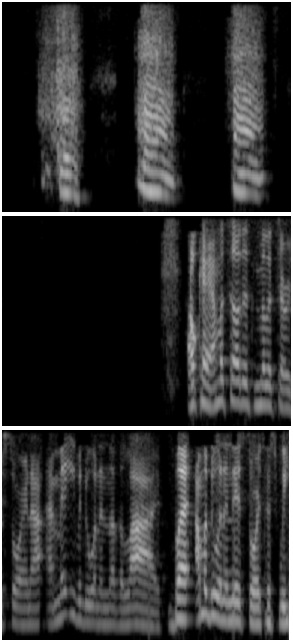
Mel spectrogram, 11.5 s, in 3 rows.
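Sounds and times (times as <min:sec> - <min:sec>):
person blowing nose: 0:00.5 - 0:01.2, 0:01.8 - 0:03.7, 0:06.0 - 0:06.3
speech: 0:00.5 - 0:01.2, 0:01.8 - 0:02.4, 0:03.1 - 0:03.6, 0:06.3 - 0:11.5.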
